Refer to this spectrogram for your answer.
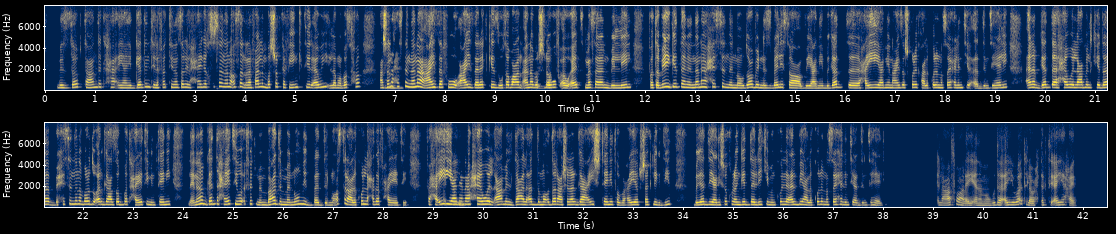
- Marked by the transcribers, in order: none
- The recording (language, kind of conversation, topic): Arabic, advice, ازاي اقدر انام كويس واثبت على ميعاد نوم منتظم؟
